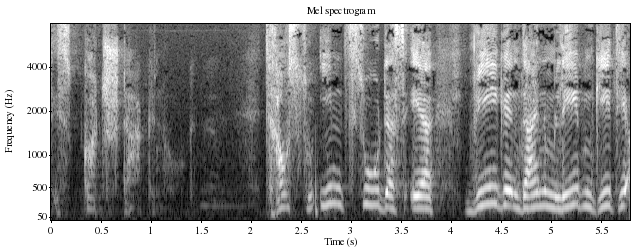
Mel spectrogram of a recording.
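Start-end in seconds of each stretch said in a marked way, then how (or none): 0.0-1.1 whispered pointed question. Acted. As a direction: lean in and whisper it.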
